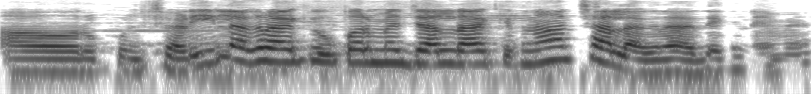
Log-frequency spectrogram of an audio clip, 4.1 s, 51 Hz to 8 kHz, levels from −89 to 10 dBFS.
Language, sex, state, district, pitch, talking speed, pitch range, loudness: Hindi, female, Bihar, Bhagalpur, 260 Hz, 280 wpm, 170-285 Hz, -14 LUFS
